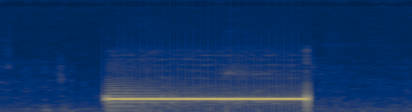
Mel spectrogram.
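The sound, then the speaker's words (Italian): A single one-second burst of a phone's ringback tone from a grey SIP telephone, a steady mid-pitched beep heard while a call rings through, fairly loud and clear with quiet line hiss before and after. “Abbiamo il telefono, quello grigio della SIP, ve lo ricordate?”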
